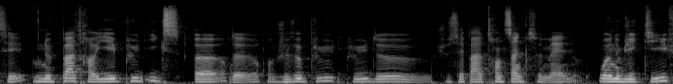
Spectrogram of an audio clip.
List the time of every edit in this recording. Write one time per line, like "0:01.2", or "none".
0:01.4
0:02.3
0:03.4
0:05.3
